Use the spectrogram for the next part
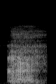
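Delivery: loud imitated "ugh" of frustration; exasperated groan. Imitating a voter freaking out in the back, exasperated groan. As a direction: groan like someone losing patience. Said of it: "this guy's freaking out".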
